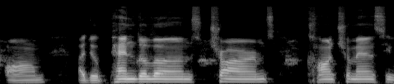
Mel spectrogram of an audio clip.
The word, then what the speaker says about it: Ogham: The Om, which is written like Ogham, but Mm-hmm. it's pronounced Om.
